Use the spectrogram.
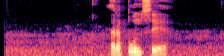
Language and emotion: Russian, neutral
